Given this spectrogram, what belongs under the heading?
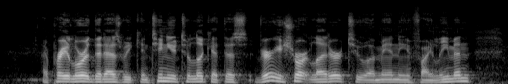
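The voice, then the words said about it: Sick, strained voice. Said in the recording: “if you don't quite hear it in my voice, I do have a little bit of a funk going on. I've had it all week... I'm just trying to save my voice a little bit, but if I crack”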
